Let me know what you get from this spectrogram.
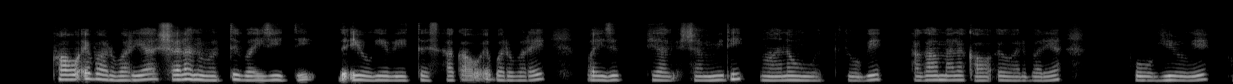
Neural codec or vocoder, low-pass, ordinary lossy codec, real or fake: codec, 24 kHz, 0.5 kbps, DualCodec; 7.2 kHz; AAC, 48 kbps; fake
